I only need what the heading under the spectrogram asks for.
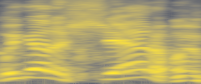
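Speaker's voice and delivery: play-acted, shrill, very high, repeated yelling. Retelling what a fan in the section kept yelling: imitating a fan yelling. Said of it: "But he was yelling".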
